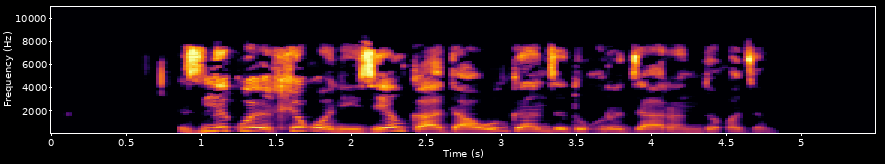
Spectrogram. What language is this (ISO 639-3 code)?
abk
